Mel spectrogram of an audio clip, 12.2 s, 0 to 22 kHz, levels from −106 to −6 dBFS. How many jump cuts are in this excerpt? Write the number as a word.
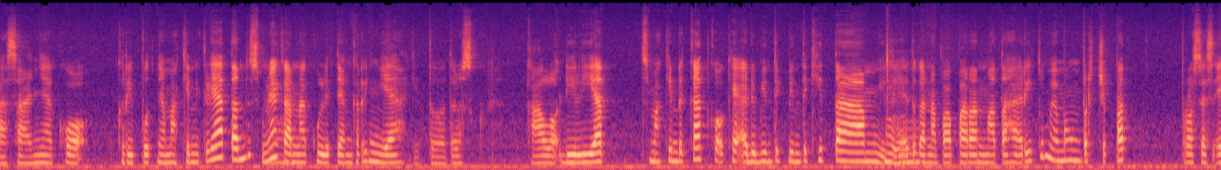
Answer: zero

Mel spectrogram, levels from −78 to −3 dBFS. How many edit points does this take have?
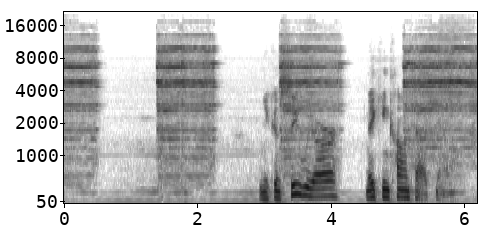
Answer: zero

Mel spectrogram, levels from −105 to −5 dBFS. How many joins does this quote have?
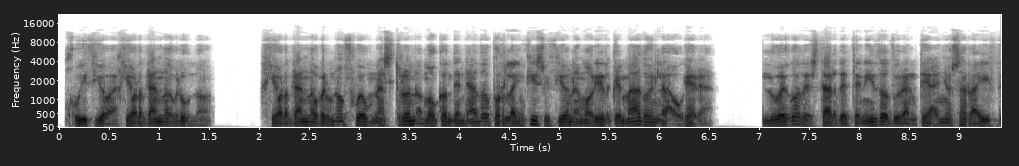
zero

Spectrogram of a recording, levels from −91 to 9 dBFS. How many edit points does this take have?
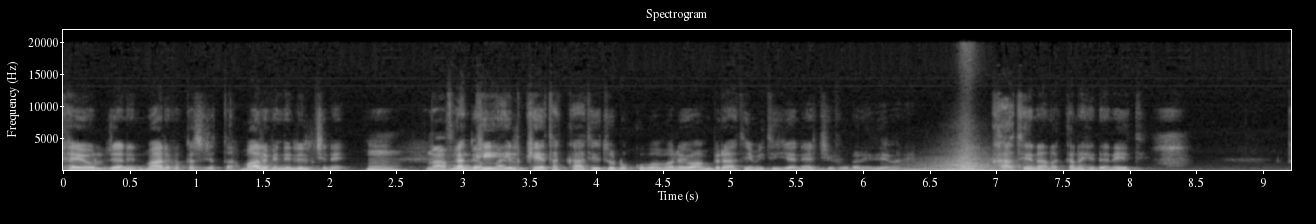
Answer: one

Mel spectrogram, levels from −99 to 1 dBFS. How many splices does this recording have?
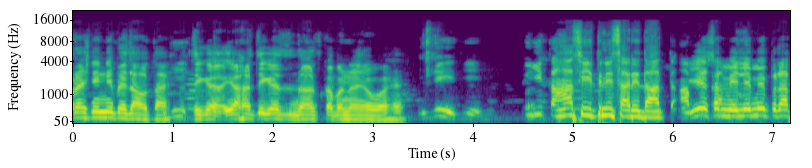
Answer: one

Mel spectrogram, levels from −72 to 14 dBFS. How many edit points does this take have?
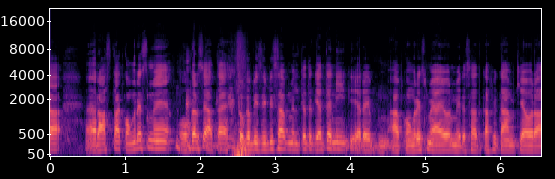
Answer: one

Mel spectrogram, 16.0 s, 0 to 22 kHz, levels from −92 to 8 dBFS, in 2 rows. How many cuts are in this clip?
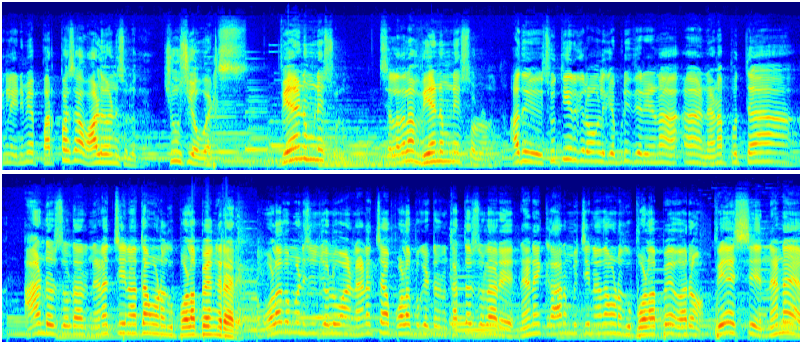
eight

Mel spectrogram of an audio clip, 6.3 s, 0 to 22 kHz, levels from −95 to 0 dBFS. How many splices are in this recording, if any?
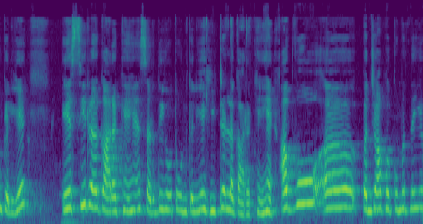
one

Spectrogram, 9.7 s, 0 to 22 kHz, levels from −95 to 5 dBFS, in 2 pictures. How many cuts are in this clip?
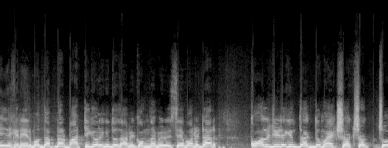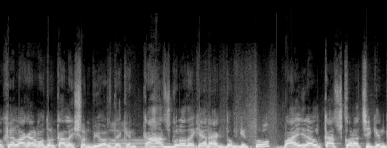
two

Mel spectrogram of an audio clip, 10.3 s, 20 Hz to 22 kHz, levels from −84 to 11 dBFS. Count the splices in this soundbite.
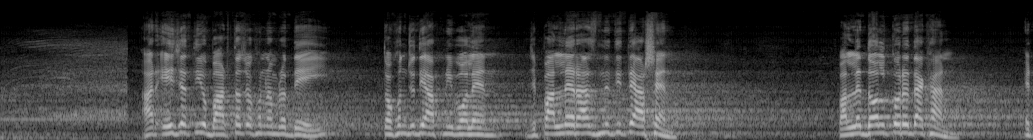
one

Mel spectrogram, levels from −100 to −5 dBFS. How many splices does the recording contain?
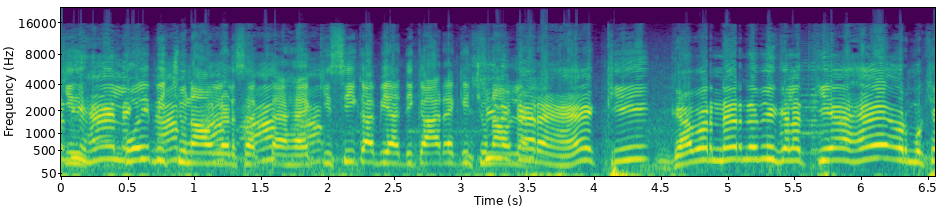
one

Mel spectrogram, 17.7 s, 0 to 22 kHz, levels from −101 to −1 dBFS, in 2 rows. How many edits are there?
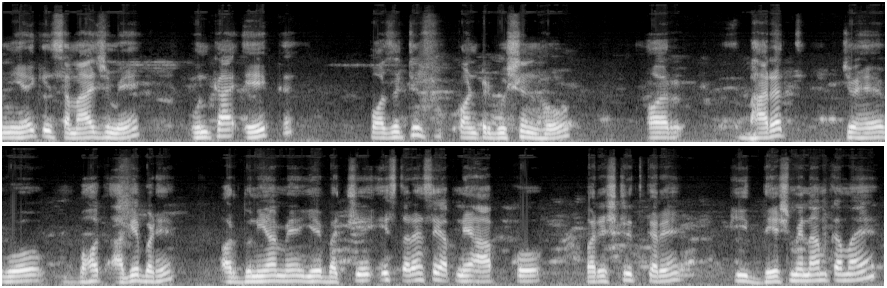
zero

